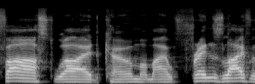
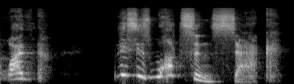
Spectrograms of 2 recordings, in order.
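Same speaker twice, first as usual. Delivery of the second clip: astonished; 11 semitones higher than usual. Acted. Shocked discovery.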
